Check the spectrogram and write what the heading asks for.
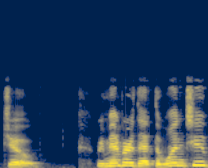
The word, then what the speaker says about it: Job: one two way before going off to her job which in the Bible is pronounced job remember that the one two books Sam is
